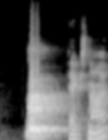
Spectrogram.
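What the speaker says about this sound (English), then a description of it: "That's the dog." A household dog barks loudly and close by, giving a few sharp, overlapping barks while a person keeps talking during a lesson on tangent planes.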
